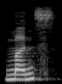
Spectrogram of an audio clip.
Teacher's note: notice how we drop the TH here. You don't have to pronounce it.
